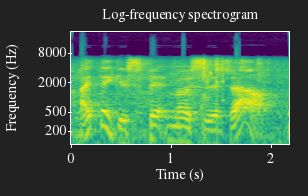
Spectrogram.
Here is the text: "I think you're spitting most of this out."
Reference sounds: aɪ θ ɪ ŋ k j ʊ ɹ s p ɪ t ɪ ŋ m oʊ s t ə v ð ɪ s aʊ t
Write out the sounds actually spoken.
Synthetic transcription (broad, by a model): aɪ θ ɪ ŋ k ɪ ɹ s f ɪ t m oʊ s t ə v ð ɪ s aʊ t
